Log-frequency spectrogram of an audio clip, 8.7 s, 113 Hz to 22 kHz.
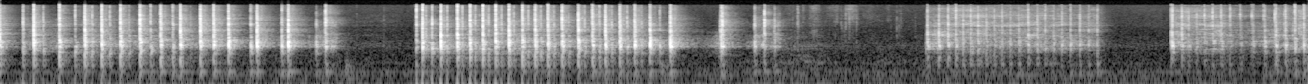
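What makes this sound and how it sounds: Fingertips and nails scratch and scrape along the thin, open parallel slats of a medium-sized wooden board, trivet- or rack-like and not hollow, held up beside a microphone. Rapid bursts of dry, clicking ticks centered around 1.2 kHz with bright edges die away almost instantly, separated by short silences. Later they give way to a softer, continuous scratchy rasp.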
